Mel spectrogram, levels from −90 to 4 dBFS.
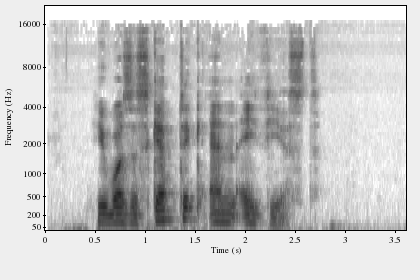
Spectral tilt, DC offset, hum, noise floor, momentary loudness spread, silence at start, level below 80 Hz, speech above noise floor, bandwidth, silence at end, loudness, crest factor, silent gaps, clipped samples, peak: -3.5 dB/octave; under 0.1%; none; -60 dBFS; 10 LU; 0.35 s; -52 dBFS; 39 dB; 17 kHz; 0.75 s; -20 LUFS; 20 dB; none; under 0.1%; -2 dBFS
